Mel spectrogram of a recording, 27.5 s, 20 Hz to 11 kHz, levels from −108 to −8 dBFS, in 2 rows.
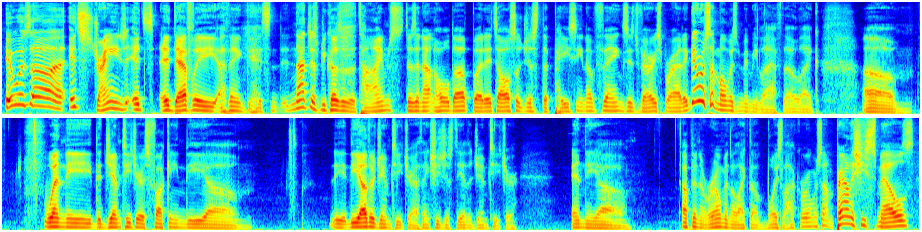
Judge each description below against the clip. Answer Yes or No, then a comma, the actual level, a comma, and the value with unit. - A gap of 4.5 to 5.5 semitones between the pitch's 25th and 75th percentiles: Yes, average, 5.2 semitones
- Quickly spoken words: No, average, 185 wpm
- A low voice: Yes, low, 115 Hz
